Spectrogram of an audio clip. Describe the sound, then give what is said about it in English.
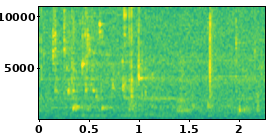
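Water is poured into a beaker as chemicals are being mixed, a faint, steady trickle with a few soft drip-like splashes over a low constant hum, no voices present. “He's going to grab the water, come over here, and he's going to pour the water.”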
